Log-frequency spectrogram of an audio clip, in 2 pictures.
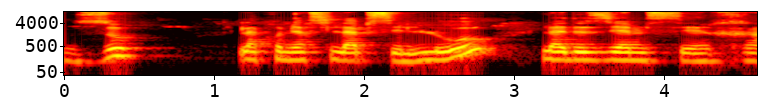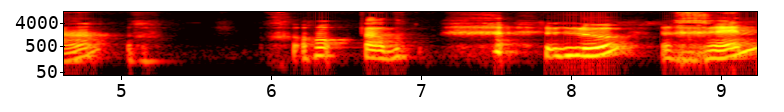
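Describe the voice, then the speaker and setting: A deep-voiced woman with a French accent, a kindergarten teacher, gives young children a phonics lesson remotely. She splits syllables carefully and clearly and explains things patiently.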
